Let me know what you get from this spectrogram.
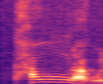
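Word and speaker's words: τ: 먼저 10코트 적어 주면 문자를 요렇게 쓰는데 요거 읽을 때는 타우라고 읽어 주면 되고 요게 이제 돌림 힘.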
